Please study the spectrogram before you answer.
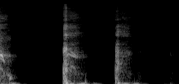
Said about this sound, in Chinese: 钟离张口，发现嗓子又干又疼，声音也有些沙哑。咳了几声，稍作喘息，才接着说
